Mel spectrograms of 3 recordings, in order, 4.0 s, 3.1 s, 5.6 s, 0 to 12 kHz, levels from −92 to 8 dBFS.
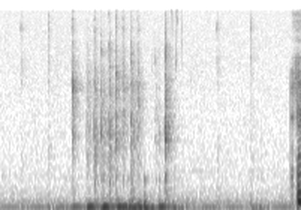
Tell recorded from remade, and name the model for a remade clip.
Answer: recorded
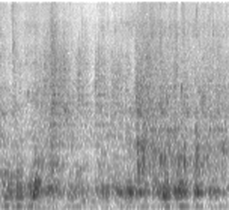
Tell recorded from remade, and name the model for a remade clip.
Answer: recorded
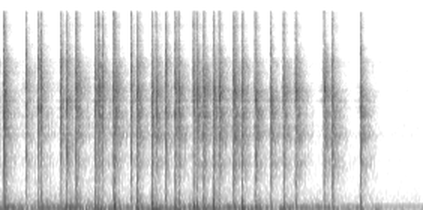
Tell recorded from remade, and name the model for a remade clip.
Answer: remade, codec, HILCodec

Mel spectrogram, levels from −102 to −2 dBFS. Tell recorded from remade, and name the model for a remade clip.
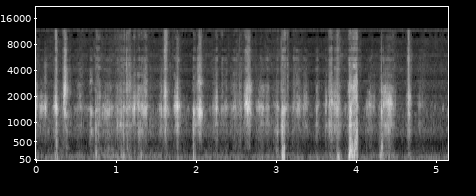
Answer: remade, codec, HILCodec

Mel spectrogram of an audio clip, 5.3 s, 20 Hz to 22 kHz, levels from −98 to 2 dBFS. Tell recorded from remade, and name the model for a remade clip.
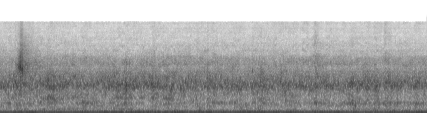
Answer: remade, codec, HILCodec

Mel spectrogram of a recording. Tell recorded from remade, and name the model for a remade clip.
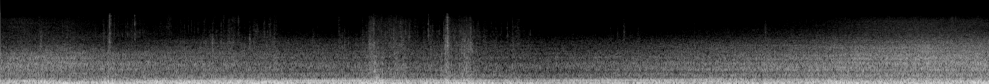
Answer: recorded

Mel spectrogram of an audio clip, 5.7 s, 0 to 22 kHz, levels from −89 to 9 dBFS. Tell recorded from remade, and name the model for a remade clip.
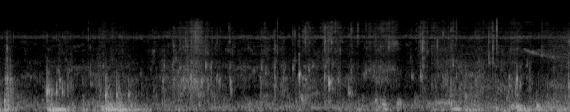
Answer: remade, codec, HILCodec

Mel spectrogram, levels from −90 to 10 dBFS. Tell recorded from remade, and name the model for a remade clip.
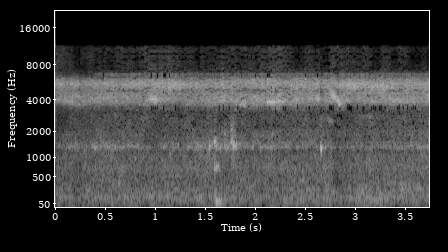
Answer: remade, codec, HILCodec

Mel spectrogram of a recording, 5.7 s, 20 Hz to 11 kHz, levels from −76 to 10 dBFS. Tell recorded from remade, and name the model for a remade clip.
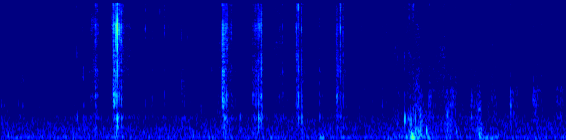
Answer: recorded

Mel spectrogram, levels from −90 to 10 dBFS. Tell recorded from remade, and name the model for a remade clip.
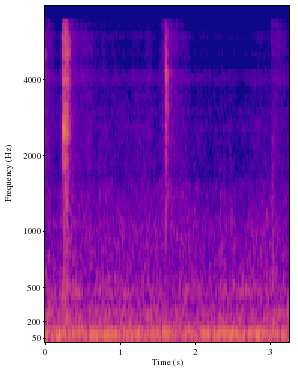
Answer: remade, codec, HILCodec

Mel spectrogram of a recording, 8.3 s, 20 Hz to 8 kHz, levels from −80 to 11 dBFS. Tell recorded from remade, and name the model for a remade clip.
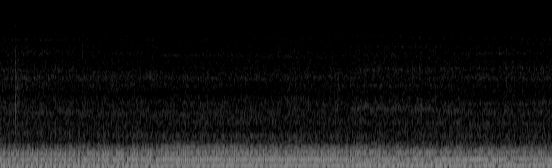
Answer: recorded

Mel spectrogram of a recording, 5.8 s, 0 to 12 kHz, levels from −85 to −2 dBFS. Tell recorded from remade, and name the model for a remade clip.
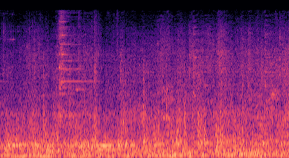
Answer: recorded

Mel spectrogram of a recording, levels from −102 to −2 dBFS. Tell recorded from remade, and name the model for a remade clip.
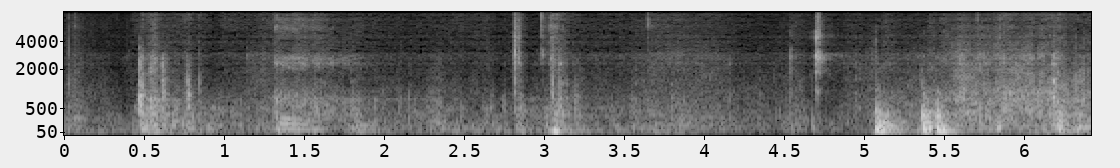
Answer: remade, codec, HILCodec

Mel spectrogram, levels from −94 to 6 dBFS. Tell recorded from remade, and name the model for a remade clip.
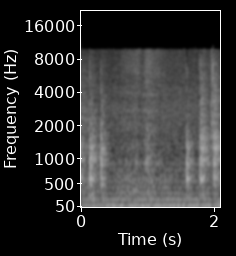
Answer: recorded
